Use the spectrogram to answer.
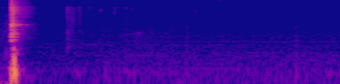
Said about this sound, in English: Three, two, one, clap.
